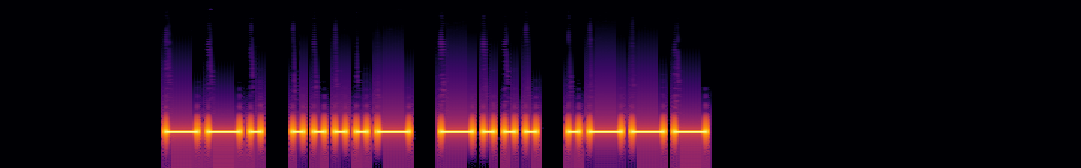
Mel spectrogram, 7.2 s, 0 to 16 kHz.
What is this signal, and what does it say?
Morse code, heard as a keyed tone, about 17 wpm, 700 Hz. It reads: G4BJ
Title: DXCC-100 Call Signs - 4 Characters - Repeated 2x - 17wpm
